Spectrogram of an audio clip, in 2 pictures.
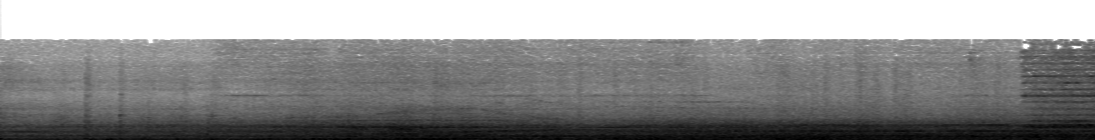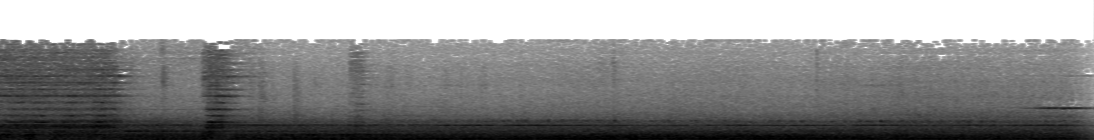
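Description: GWR Intercity Express Train passing along the platform with a steady rumble of wheels and running gear. A brief high squeal comes around halfway, followed by a single sharp click.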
